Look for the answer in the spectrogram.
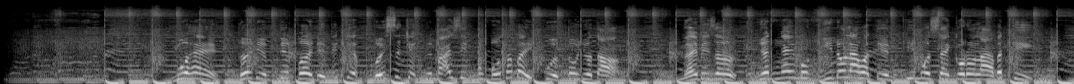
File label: vietnamese commercial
